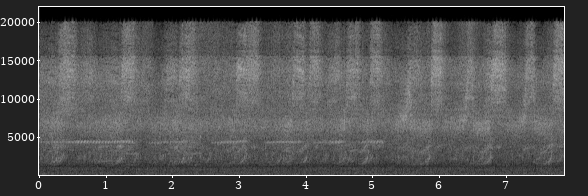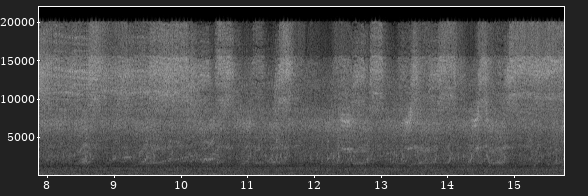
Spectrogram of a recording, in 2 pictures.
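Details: A sunlit summer mountainside full of cicadas: continuous high-pitched insect buzz, rhythmic throbbing pulses about once a second, and a steady thin tone running through the first few seconds.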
